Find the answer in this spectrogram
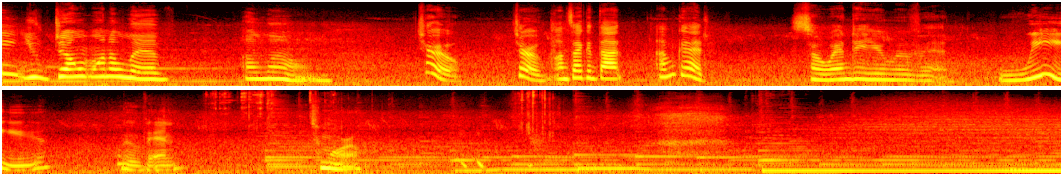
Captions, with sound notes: Are you telling me you don't wanna live alone? True, true. On second thought, I'm good. So when do you move in? We move in [key jangles] tomorrow. [gentle cheerful music]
